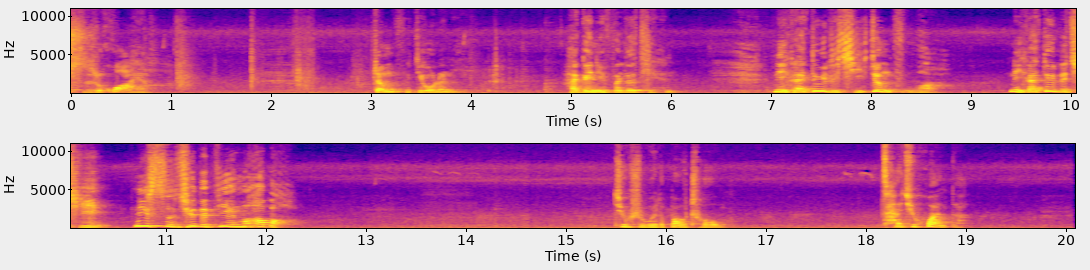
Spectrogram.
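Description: An elderly man speaks sternly and insistently, close by.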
